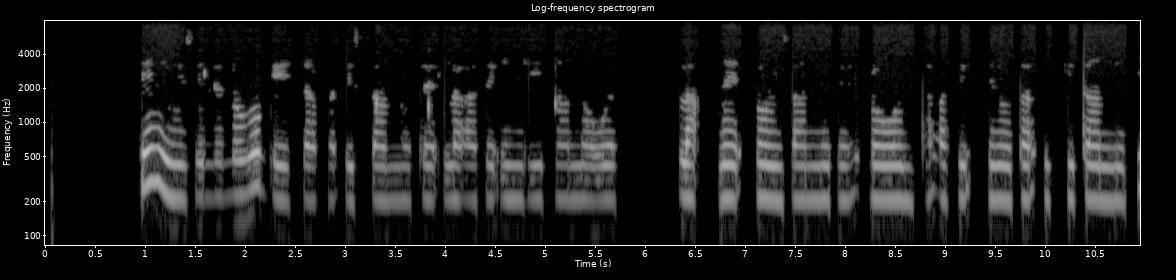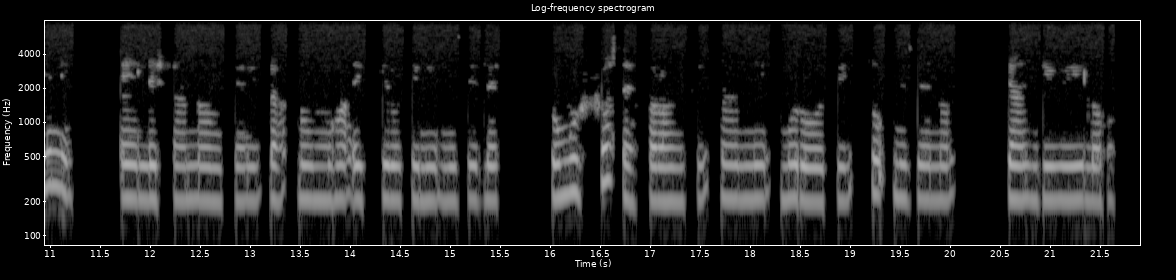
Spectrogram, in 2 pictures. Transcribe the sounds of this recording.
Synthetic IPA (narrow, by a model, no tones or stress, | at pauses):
t̪ɪnɪmɪsɪlːɛlɔwɔɡeːʃːɐbɐɗɪsːɐnːɔt̪ɛlɐʔɐt̪ɛʔɪŋd͡ʒiːt̪ɐnːɐwɔj | lɐʔnɛɗɔnsɐnːɪtɛlɔwɔnt̪ɐːfɪt̪ːɪnɔt̪ɐɪkːɪt̪ɐnːɪt̪ɪnɪ | eːlːɪʃːɐnːɔŋkɛɾlɐʔnʊmːʊhɐɪkːɪɾɔt̪ɪnɪnɪsɪlɛ | sʊmʊʃːɔsɛfɔɾɔnsɪnɐnːɪmʊɾoːt̪ɪsʼʊʔnɪsɛnɔ | d͡ʒɐŋd͡ʒɪwiːlɔhɔ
